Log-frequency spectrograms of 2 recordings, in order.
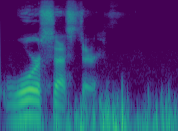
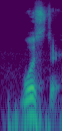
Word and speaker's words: Worcester: different ways up here never pronounce the way it's spelled with new england towns and cities so you know uh like warcester they just call worcester you know but anyway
